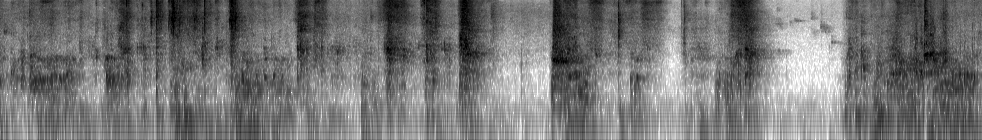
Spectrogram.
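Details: Two Boston Terriers in a playful bitey-face bout indoors: rough growls and snarly grumbles with short yips, broken by a brief pause near the end, light music faintly present.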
